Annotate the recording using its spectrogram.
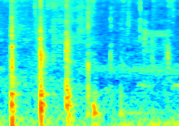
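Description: Footsteps of children climbing concrete porch steps: four sharp steps roughly a third of a second apart, over a low steady rumble.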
